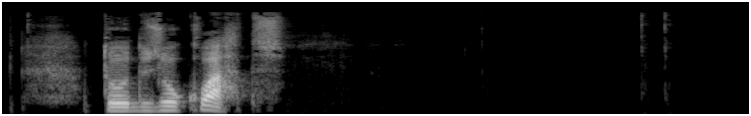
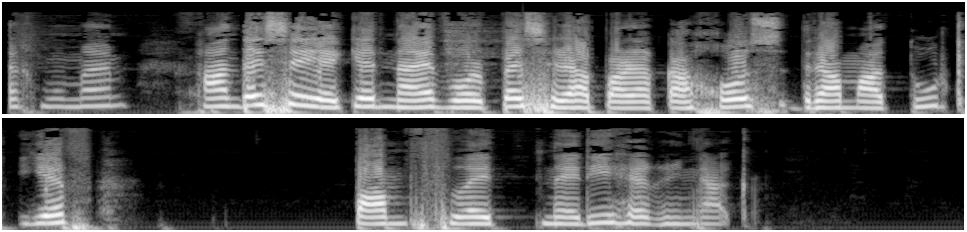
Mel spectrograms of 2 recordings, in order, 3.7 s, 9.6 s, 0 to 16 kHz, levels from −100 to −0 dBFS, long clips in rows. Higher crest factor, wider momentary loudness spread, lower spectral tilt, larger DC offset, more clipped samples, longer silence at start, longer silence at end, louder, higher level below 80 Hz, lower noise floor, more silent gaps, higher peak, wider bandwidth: first, 26 dB vs 12 dB; about the same, 17 LU vs 16 LU; second, -4.5 dB/octave vs -6 dB/octave; neither; neither; first, 0.5 s vs 0.05 s; first, 2.35 s vs 1.2 s; second, -28 LUFS vs -12 LUFS; second, -84 dBFS vs -32 dBFS; first, -80 dBFS vs -75 dBFS; neither; second, -8 dBFS vs 0 dBFS; about the same, 11.5 kHz vs 11.5 kHz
